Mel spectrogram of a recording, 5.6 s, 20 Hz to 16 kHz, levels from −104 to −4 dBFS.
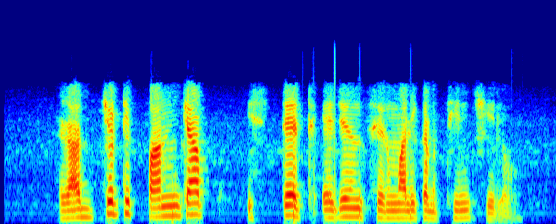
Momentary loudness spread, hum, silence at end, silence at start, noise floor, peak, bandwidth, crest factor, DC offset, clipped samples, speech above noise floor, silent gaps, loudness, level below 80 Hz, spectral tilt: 18 LU; none; 0.45 s; 0.6 s; -66 dBFS; 0 dBFS; 4.2 kHz; 22 dB; under 0.1%; under 0.1%; 45 dB; none; -20 LUFS; -62 dBFS; -8.5 dB/octave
